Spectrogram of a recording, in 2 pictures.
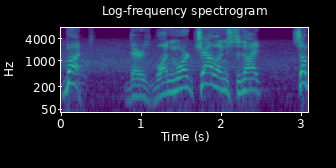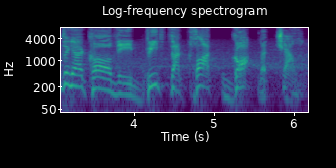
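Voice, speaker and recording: Pompous, domineering wrestling chairman, theatrical and emphatic, raised pitch, noisy game recording. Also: very animated, unhurried, vocal fry, sharp tone, exaggerated voice. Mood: proud, formal. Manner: grandiose, theatrical announcing. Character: pompous, domineering male wrestling company boss. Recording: noisy game capture with background ambience.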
